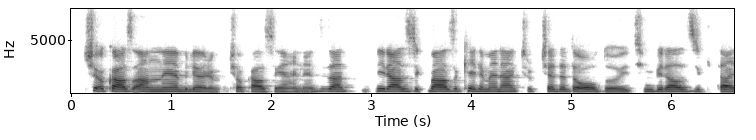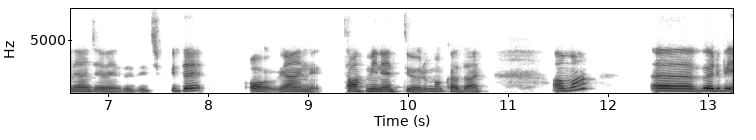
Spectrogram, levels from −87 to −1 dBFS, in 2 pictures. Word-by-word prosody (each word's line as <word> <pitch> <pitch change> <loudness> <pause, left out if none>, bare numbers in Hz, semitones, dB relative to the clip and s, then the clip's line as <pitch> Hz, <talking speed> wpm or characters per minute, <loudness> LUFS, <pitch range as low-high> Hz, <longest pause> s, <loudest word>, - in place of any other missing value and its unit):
çok - - -1
az 200 -1 +6
anlayabiliyorum, 185 -1 -1
çok 185 -1 -6
az 170 -1 +1
yani. 165 +5 -7
Zat 195 -1 -1 0.2
birazcık 205 -1 0
bazı 200 0 +3
kelimeler 195 -3 -3
Türkçede 200 -1 -5
de - - +1
olduğu 165 -2 +1
için, 180 +5 -8
birazcık 185 0 -1
İtalyancaya 180 -1 0
benzediği 165 -1 -7
için, 225 - -17
bir 230 -2 -6
de 235 +1 +3 0.4
o 210 -2 0
yani, 195 -2 -1 0.2
tahmin 205 -2 +2
ediyorum 190 +1 -2
o 205 - -5
kadar. 185 0 -2 0.7
Ama, 310 - 0 0.7
eee, 230 -2 +7
böyle 235 -1 +8
bir 230 - +5
195 Hz, 135 wpm, -23 LUFS, 185-210 Hz, 0.7 s, böyle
